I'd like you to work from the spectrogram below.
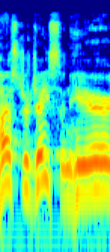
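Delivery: put-on Southern preacher voice. Answering a ringing phone in his best Southern Baptist preacher voice. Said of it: "in my best like Southern Baptist preacher voice".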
